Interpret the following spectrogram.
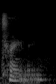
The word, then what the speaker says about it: training: And strength training. Don't forget to put your tongue between your teeth for the TH sound. Strength, strength, training. Emphasize the first syllable.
